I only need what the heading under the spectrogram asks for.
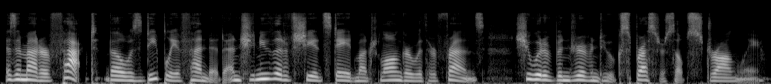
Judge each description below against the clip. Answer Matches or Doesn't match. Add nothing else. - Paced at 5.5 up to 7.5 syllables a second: Matches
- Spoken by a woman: Matches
